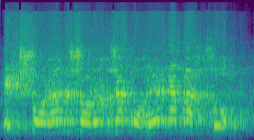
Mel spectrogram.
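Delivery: high, fervent preaching voice; preaching at full force. Real, not acted. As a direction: carry the congregation along on a rising fervor. Preaching climax of testimony.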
